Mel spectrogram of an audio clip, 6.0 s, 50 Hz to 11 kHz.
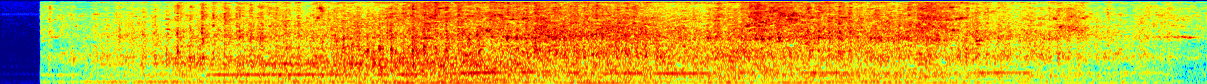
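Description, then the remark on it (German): Continuous metallic clanking and rattling of tank tracks over a deep, droning engine rumble, with faint squealing tones, steady and loud without any voices, as tank columns roll into Prague around midnight on 20 August 1968. “Zunächst war es Fluglärm, Dann folgten das Scheppern und Klirren von Panzerketten.”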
